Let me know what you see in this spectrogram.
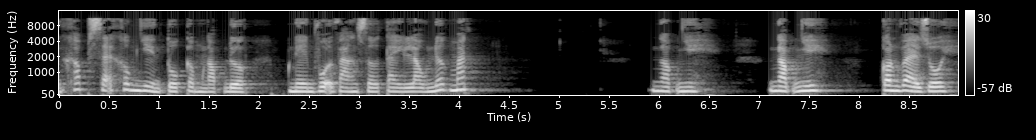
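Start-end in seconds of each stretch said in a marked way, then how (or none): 5.9-9.0 understated tearful emotion, building in strength; trembling, tearful. A narrator's reading. Mother greeting her returned daughter, trembling with emotion. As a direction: repeat the name with growing feeling. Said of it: "giọng nói run rẩy không che giấu được sự quan tâm".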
